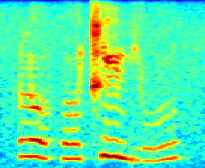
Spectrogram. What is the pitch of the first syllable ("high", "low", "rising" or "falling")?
falling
